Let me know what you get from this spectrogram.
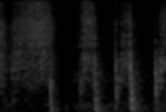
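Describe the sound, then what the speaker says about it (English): A wooden sign for a bunny craft is lightly sanded by hand, giving soft, close rubbing strokes in short repeated passes. The sound is quiet and brief. "Just going to lightly sand this as well."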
